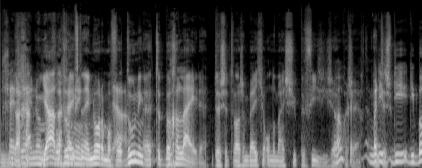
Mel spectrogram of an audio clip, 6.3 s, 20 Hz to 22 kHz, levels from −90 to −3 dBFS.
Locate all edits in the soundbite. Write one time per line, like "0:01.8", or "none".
0:02.1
